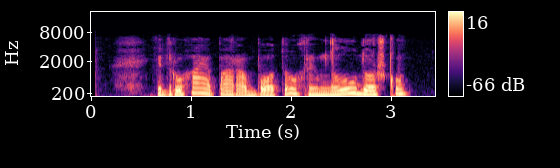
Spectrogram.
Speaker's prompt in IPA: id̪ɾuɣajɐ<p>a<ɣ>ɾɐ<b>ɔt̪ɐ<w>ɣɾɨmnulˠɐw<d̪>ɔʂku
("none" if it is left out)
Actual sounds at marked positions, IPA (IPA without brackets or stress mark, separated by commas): p, none, b, w, d̪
